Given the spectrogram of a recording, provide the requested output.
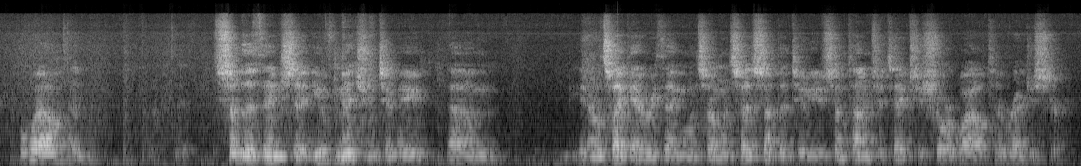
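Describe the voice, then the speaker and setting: Lively intonation at a fairly quick pace, with audible room echo and noticeable background noise. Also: man, medium pitch for a man. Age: 60s. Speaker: carpenter. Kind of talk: interview. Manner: halting.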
